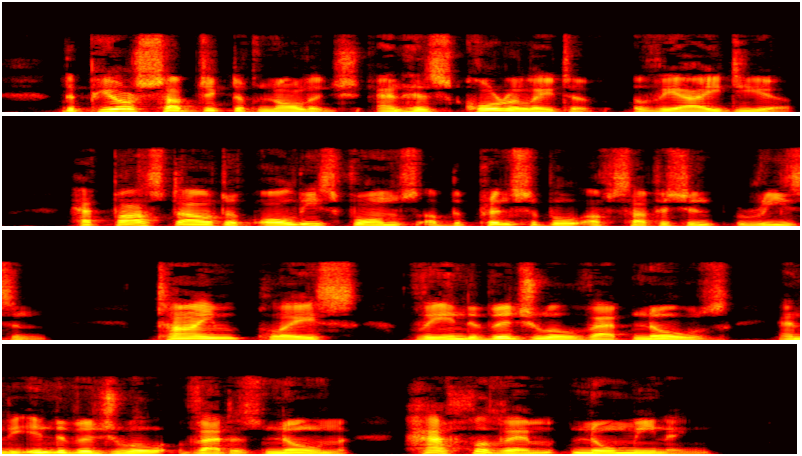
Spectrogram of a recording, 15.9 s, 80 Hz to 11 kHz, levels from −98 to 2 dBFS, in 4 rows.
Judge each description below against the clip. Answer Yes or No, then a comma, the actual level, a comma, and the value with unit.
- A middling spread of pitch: Yes, average, 4.1 semitones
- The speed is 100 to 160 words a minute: Yes, average, 150 wpm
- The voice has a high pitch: No, low, 120 Hz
